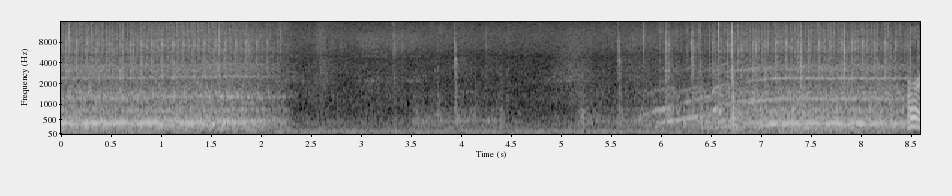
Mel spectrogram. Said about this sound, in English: we're going to go through and sew down all of those lines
